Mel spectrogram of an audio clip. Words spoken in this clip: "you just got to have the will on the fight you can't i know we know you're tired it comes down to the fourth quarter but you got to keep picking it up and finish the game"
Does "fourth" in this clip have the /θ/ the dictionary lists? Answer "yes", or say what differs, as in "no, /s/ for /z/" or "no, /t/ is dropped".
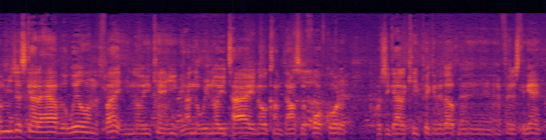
yes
